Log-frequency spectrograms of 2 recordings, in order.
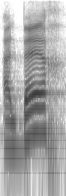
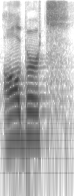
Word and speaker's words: Albert: using a French technology Alber or Albert to pronounce it the American way because why not um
